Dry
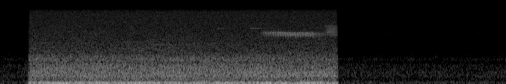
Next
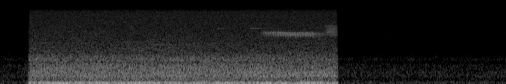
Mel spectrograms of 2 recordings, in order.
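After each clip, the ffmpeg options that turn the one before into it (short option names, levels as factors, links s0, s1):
-af anull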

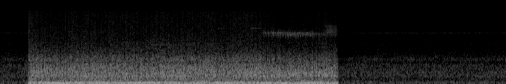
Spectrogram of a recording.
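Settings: -filter_complex "[0:a]acrossover=split=1000[s0][s1];[s1]acompressor=threshold=0.00316:ratio=5[s2];[s0][s2]amix=inputs=2:normalize=0,asoftclip=type=tanh:threshold=0.0266,volume=1.68"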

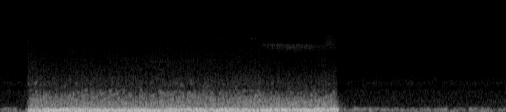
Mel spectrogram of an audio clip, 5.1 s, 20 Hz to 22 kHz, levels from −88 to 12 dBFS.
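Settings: -af "bass=f=250:g=13,treble=f=4000:g=-3,afreqshift=-150,afftdn=nr=18:nf=-29"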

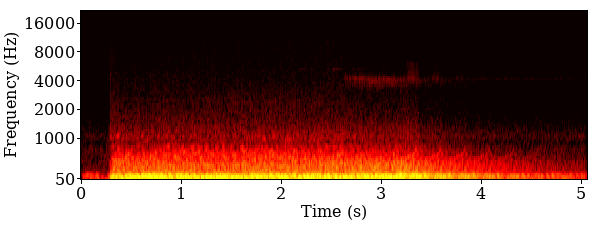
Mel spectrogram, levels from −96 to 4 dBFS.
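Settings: -af "aecho=1:1:244|488|732|976|1220|1464|1708|1952:0.473|0.274|0.159|0.0923|0.0535|0.0311|0.018|0.0104,volume=0.596"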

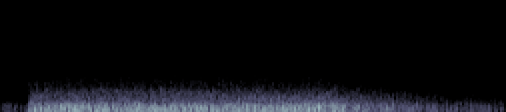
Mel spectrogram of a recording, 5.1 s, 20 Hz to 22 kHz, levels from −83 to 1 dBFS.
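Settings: -af "afftfilt=real='hypot(re,im)*cos(2*PI*random(0))':imag='hypot(re,im)*sin(2*PI*random(1))':win_size=512:overlap=0.75,volume=0.473"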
